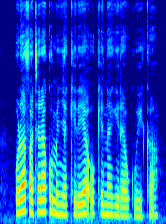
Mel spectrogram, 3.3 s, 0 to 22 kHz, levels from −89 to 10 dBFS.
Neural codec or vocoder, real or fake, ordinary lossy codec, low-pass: none; real; none; none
